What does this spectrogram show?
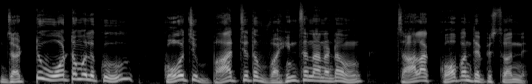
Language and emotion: Telugu, disgusted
